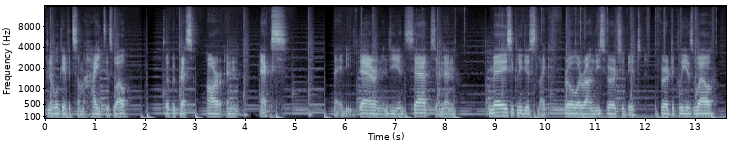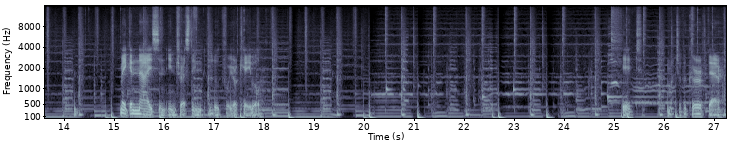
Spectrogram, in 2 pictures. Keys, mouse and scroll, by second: 2.4 a, 3.2 r, 6.3 g, 8.2 click, 8.5 g, 9.7 click, 10.0 g, 11.0 click, 11.3 g, 12.5 click, 12.8 g, 13.7 click, 13.9 g, 14.9 click, 15.2 g, 16.3 click, 16.8 g, 18.0 click, 18.3 g, 19.3 click, 19.6 g, 20.8 click, 21.0 g, 22.0 click, 22.3 g, 23.8 click, 24.1 g, 25.0 click, 25.3 g, 26.8 click, 27.1 Tab.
